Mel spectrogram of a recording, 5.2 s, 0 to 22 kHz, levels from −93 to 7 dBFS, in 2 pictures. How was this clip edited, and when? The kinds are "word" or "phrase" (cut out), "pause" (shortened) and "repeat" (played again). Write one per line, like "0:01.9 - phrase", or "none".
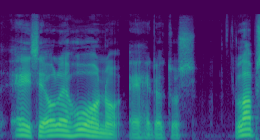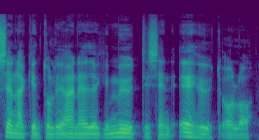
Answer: none

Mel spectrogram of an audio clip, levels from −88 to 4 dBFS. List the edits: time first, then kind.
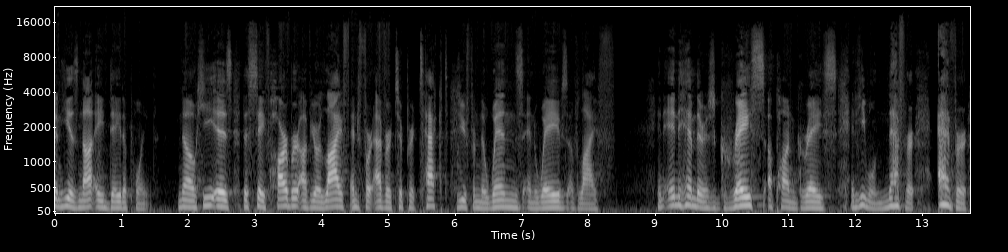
0:01.6 - pause
0:04.4 - word
0:06.0 - phrase

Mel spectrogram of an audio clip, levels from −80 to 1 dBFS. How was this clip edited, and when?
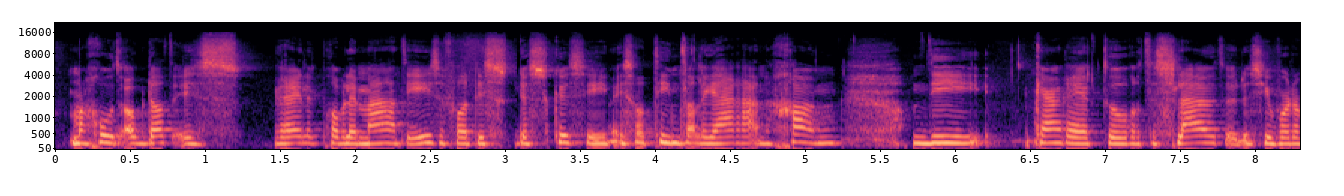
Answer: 0:01.5 - word
0:02.6 - word
0:03.1 - word
0:03.7 - word
0:05.7 - word

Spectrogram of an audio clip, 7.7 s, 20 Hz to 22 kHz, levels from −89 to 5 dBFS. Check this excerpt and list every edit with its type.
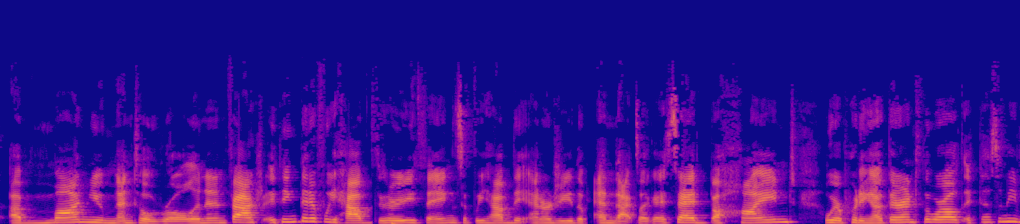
0:02.8 - word
0:04.4 - word
0:04.8 - word
0:06.2 - word

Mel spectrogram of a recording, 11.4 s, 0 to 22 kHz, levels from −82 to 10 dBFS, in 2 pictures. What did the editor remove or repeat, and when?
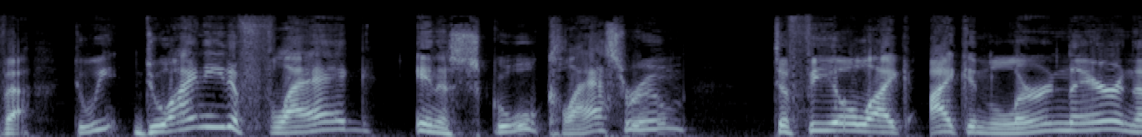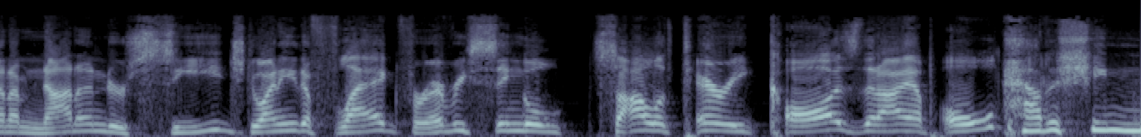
none

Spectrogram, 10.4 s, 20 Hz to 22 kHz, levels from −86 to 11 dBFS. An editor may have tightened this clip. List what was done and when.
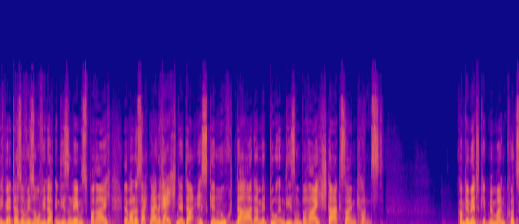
0:01.1 - word
0:03.7 - word

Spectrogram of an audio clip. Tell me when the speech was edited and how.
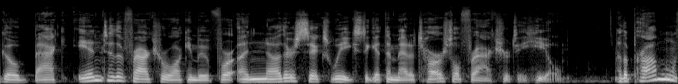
none

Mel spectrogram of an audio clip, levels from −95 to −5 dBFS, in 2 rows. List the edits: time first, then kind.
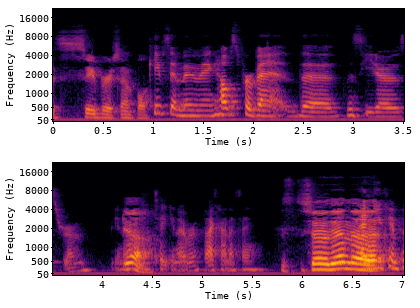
none

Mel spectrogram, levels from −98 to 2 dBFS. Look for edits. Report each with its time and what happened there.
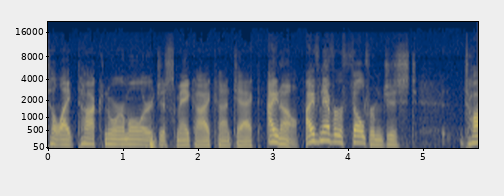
0:01.7 - word
0:03.1 - word
0:03.4 - pause
0:04.2 - word

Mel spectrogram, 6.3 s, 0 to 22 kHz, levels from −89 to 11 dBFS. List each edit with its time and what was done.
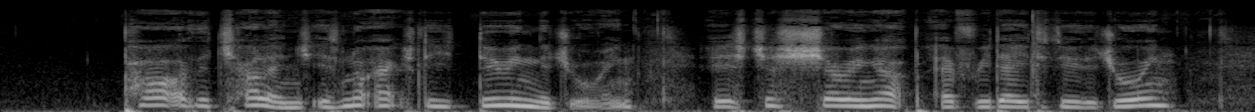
0:02.3 - pause

